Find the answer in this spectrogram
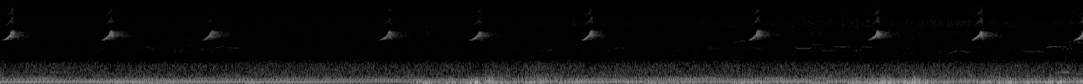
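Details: A male chaffinch in a garden in Weener, East Frisia, northwest Germany, in June 2024, gives a sharp, bright 'pink' note about once a second, a dozen times in all, over a steady low rumble of distant traffic.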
